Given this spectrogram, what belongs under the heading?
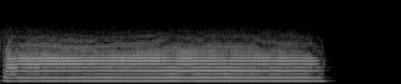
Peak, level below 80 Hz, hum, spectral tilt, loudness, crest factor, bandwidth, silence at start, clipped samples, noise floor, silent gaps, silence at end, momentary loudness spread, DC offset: -14 dBFS; -84 dBFS; none; -6 dB/octave; -29 LUFS; 16 dB; 12.5 kHz; 0 s; under 0.1%; -87 dBFS; none; 0.75 s; 3 LU; under 0.1%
